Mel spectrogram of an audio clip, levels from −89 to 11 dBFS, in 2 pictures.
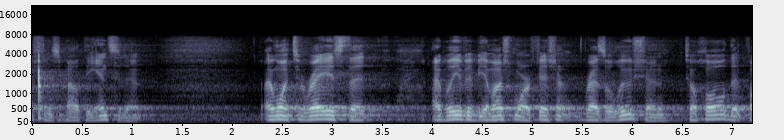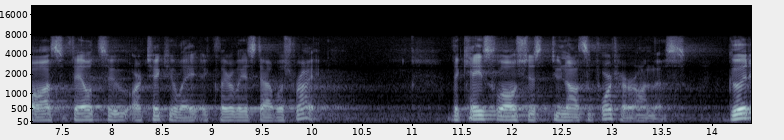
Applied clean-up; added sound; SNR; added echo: none; none; none; none.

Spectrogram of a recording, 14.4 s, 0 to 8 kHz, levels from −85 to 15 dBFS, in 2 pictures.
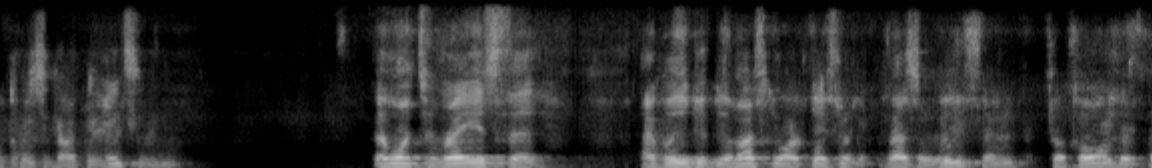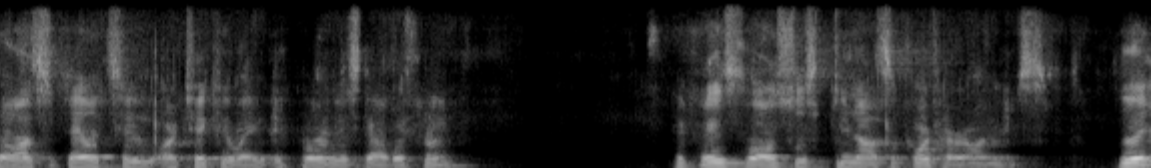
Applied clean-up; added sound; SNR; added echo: neural mask model Resemble Enhance denoiser.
